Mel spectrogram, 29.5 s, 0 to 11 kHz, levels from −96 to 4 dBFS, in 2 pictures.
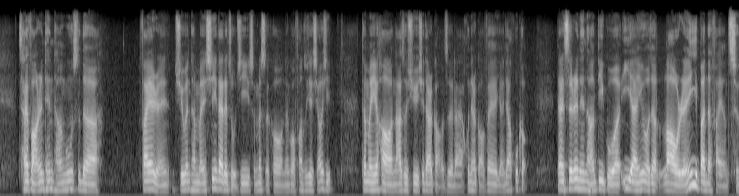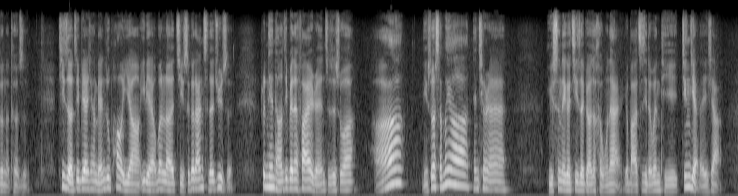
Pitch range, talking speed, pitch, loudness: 115-145 Hz, 290 characters per minute, 125 Hz, -20 LUFS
